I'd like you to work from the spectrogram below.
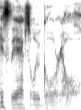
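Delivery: low, dropped put-on voice. Quoting a real remark in an attempted voice: Jerry Jones impression. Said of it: "I'll try to say it in my Jerry voice".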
